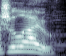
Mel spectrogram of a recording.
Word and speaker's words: желаю: So as you can see, this letter ye is unstressed. So that is why we need to pronounce it as e, but it comes after a wonderful Russian consonant zh, which is always hard. And it can also make vowels that comes after sound hard. That is why this E, so the sound E is pronounced as Y.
